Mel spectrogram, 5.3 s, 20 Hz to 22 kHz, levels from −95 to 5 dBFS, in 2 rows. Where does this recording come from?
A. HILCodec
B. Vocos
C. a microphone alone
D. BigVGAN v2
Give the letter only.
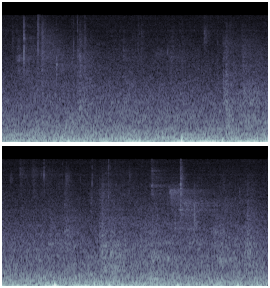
D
